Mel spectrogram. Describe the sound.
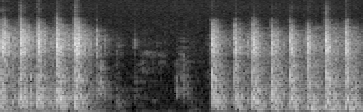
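Urgent pounding on a door: a burst of loud, evenly spaced knocks, a pause of about a second, then more rapid knocking at the same pace.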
